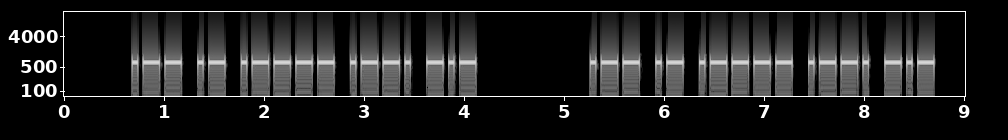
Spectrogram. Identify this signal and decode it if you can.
Morse code, heard as a keyed tone, about 22 wpm, 700 Hz. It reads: WA1PK WA1PK
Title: USA Call Signs - 5 Characters - Repeated 2x - 22wpm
